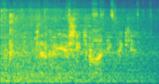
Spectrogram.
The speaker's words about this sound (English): So we'll do that in a few minutes once the plane has landed.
